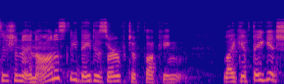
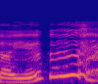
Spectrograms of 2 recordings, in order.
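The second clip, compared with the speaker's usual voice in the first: laughing quote; 7 semitones higher, 4 dB louder, slower than usual. Retold or imitated. Quoting woman, laughing.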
